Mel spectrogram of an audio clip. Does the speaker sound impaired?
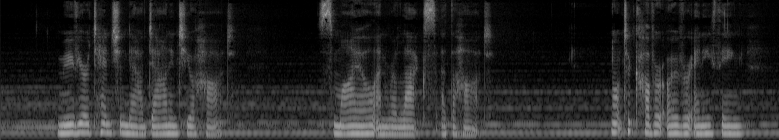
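No.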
